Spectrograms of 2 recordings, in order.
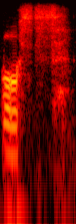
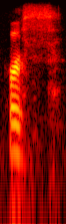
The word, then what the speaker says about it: earth: but say down to earth. Earth. Pronounce the TH. Say it again. Earth. Okay. So remember when you pronounce the TH, your tongue slightly comes out of your mouth.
